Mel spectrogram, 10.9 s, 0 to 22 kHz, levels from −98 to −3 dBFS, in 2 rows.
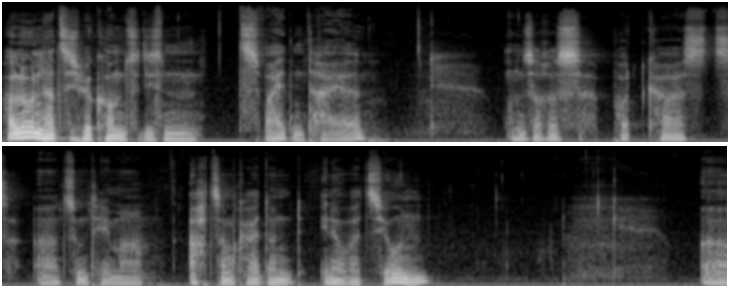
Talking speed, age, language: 95 wpm, 40-59, German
